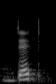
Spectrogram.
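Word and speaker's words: debt: होना में होना है इसको डेप्थ नहीं प्रोनाउंस करेंगे बी को थोड़ा सा कम प्रोनाउंस करना है साइलेंट है ये डेट प्रोनाउंस करेंगे ठीक है सो बी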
